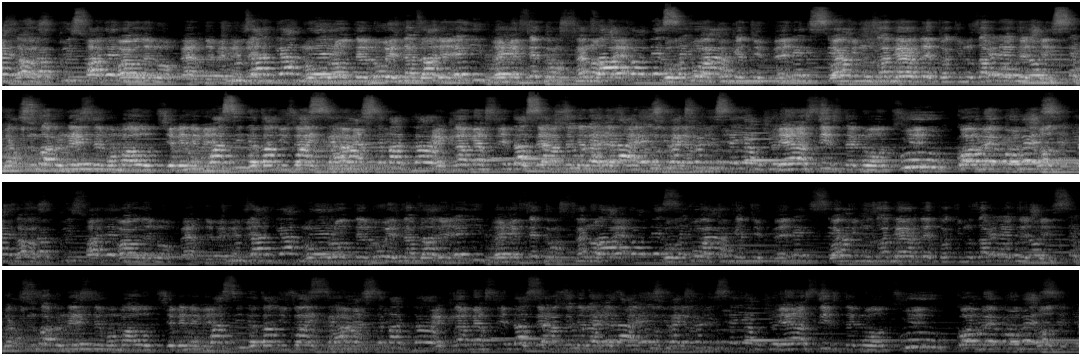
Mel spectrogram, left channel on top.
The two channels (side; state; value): right; quieter; 13.2 dB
